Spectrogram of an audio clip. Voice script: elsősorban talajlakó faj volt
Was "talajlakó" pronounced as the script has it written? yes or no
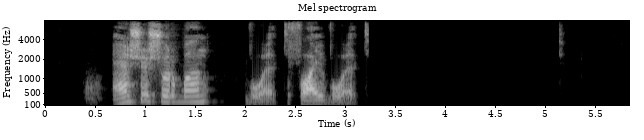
no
